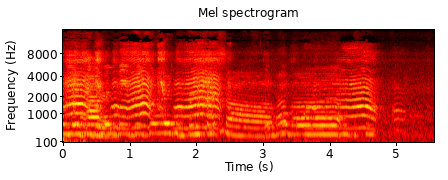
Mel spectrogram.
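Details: Newborn baby girl, the mother's second child, born ten years after her first, cries just after birth: loud, strong, tuneful repeated wails, a vigorous newborn cry.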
